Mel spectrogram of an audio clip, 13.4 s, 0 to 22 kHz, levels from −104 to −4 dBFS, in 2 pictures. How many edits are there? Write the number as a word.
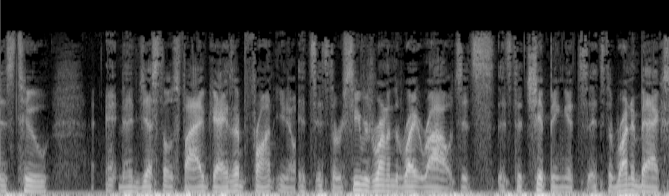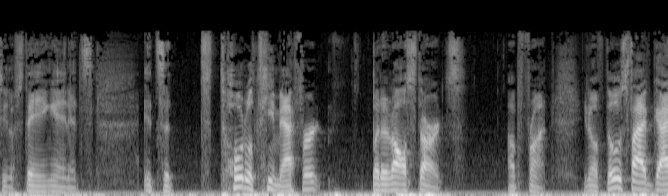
three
